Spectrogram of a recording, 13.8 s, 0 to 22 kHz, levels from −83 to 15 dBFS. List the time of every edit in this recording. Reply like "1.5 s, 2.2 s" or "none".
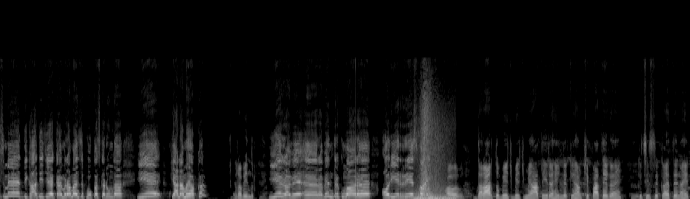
8.6 s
